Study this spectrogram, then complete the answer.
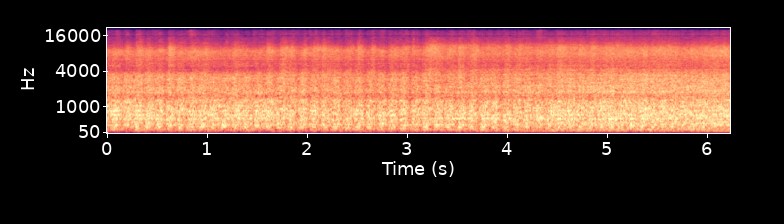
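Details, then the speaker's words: Aging top-loader washing machine, rough uneven clatter of about three knocks a second over steady rattling; clutch housing gears chewed up and worn out, rusted parts, dead pump, leaking water; fix is replacing the clutch housing gears. "so this is the problem the clutch housing so the gears are on out"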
